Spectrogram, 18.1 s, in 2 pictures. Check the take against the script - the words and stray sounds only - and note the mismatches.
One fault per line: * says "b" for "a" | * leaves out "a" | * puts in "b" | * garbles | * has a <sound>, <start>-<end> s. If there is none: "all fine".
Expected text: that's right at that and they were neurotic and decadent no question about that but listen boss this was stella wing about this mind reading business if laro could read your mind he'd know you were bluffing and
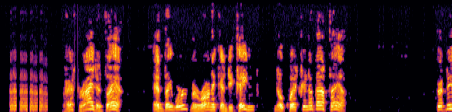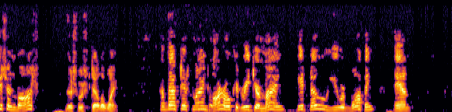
* has a laugh, 0.2-1.0 s
* leaves out "reading business if"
